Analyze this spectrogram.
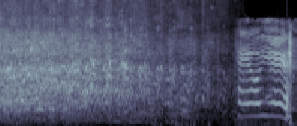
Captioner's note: laughter erupts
